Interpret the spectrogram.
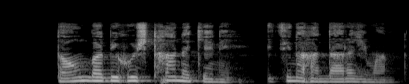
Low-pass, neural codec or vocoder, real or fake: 7.2 kHz; none; real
